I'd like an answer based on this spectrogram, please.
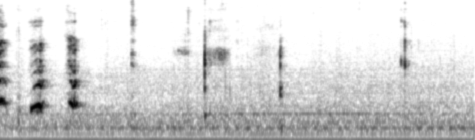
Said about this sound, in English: You can hear my chewing noise. I don't talk much. I'm just eating.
